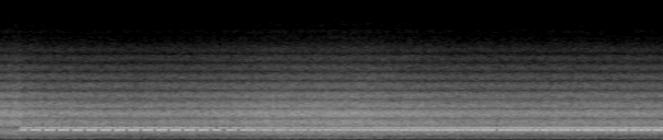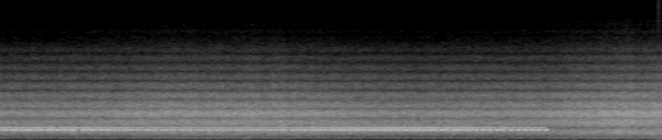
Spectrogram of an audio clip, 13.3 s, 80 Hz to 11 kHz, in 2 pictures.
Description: NAVTEX (SITOR-B), 100 baud, 170 Hz shift, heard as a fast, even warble, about 1000 Hz centre, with radio static. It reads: UWAZAM, ZE MOZNA NAM WYSTAWIC W TYM ZAKRESIE DOBRE REFERENCJE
